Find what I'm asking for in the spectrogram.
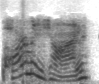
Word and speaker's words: Parmesan: It's pronounced Parmesan. And that's actually a pet peeve of mine when people pronounce it wrong. How are you even saying it? Parmesan cheese? It's not Parmesan cheese. – It's Parmesan. It's Parmesan cheese.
